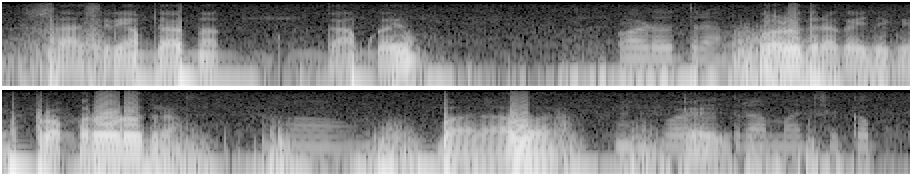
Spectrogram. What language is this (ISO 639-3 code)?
guj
